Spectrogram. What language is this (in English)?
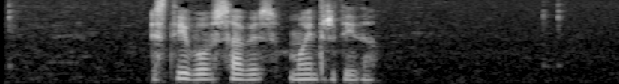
Galician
